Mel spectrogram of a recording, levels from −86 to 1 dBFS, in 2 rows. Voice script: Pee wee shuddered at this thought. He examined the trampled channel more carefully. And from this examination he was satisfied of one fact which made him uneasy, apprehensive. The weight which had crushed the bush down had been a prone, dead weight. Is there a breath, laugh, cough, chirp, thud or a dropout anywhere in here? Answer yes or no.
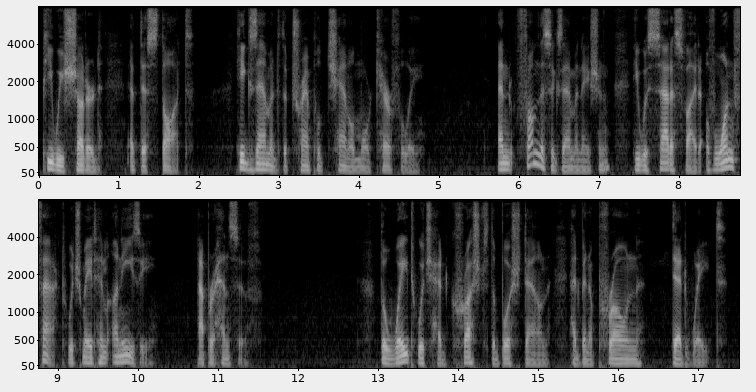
no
